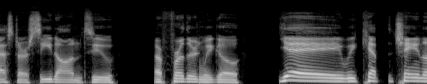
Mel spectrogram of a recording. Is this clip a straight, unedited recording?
no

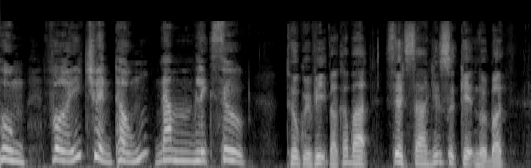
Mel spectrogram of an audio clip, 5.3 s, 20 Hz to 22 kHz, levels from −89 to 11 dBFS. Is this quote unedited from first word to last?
no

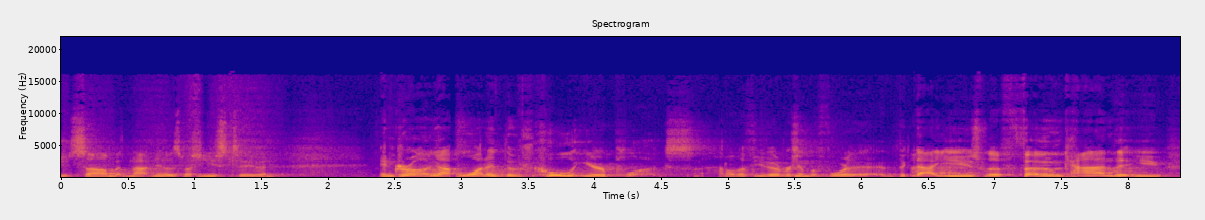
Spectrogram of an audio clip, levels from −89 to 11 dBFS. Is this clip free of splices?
no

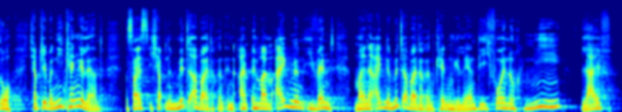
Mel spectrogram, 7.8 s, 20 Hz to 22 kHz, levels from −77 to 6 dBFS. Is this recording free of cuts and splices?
yes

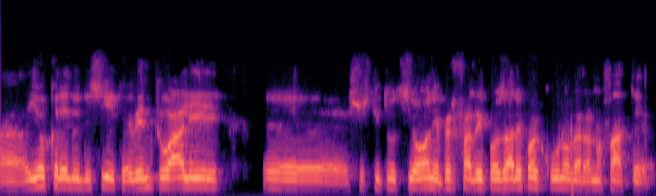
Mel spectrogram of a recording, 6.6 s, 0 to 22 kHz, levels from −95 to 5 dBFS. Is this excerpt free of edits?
yes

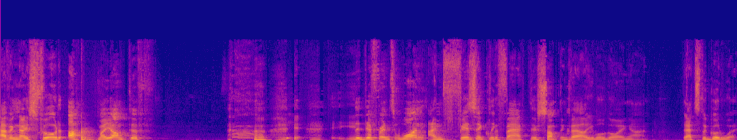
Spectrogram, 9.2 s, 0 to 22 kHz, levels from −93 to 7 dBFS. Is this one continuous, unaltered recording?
no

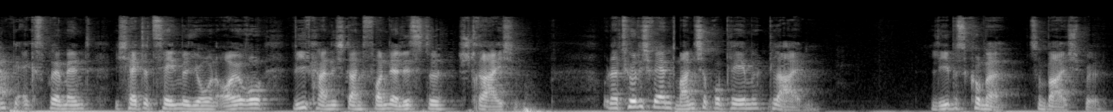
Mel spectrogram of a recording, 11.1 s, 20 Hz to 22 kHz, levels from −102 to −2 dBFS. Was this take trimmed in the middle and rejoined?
yes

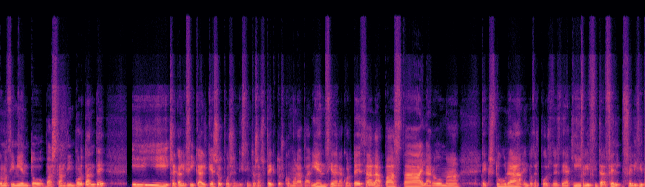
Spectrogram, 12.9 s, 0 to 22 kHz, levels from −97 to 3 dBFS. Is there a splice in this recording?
yes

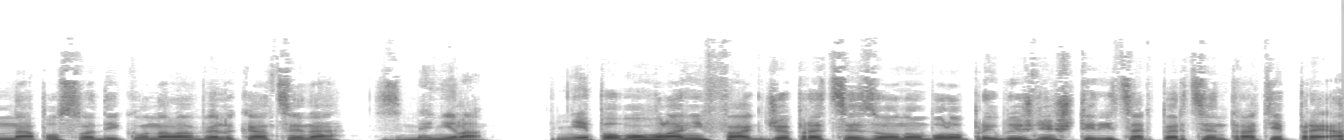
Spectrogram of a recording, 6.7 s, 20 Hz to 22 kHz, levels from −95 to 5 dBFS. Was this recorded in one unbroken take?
no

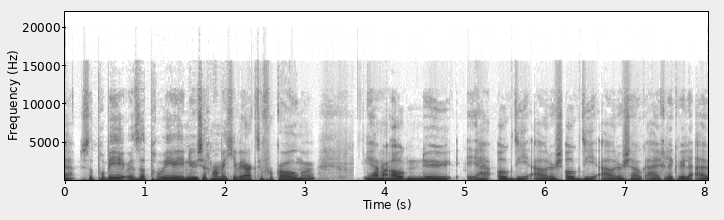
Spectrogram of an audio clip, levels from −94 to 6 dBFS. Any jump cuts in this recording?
yes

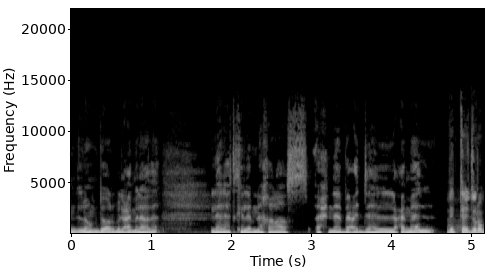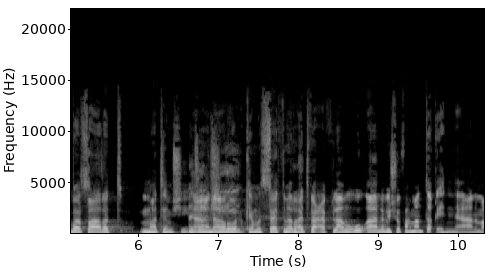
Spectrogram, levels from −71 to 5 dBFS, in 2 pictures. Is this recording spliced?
yes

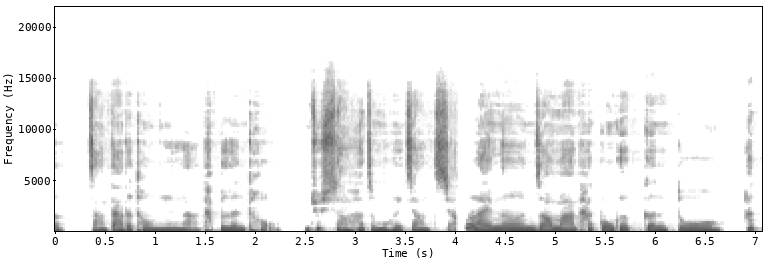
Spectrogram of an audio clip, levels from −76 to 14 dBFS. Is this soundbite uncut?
no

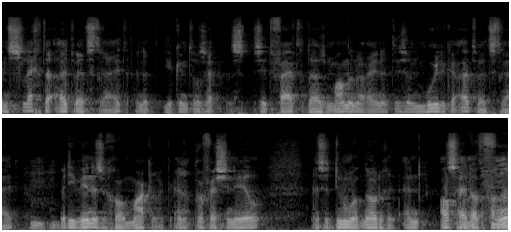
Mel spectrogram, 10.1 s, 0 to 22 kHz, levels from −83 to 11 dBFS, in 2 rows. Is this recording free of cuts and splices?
yes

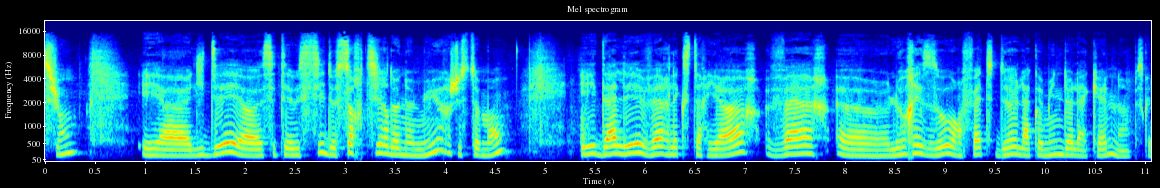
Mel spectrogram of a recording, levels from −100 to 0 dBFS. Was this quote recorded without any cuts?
yes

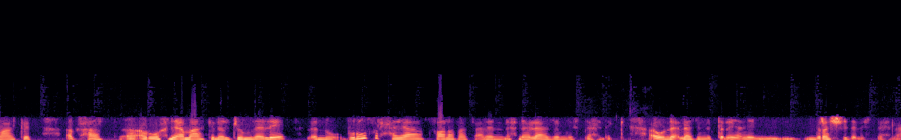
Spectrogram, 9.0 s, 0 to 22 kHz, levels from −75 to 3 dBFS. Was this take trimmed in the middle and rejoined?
yes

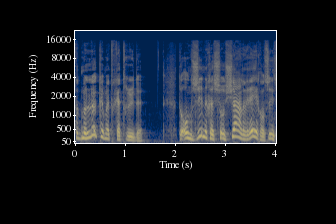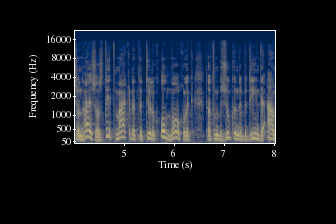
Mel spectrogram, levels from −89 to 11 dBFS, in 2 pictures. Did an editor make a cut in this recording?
no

